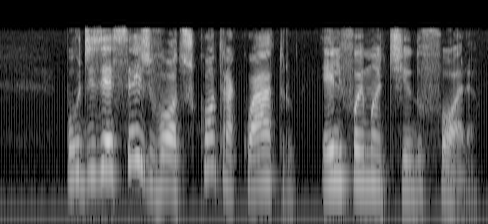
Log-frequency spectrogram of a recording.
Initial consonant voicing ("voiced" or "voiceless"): voiceless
